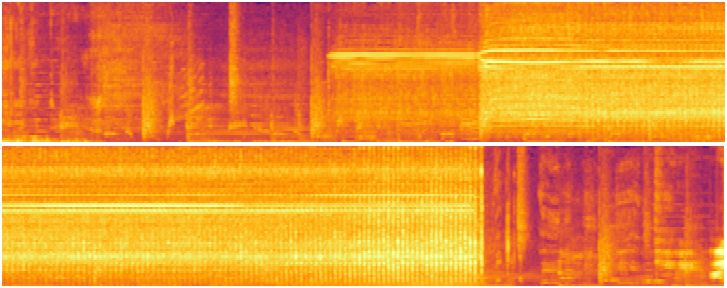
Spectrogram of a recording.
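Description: A power drill drives screws into a Ventadome roof vent on an RV, a loud, steady whirring burst lasting several seconds, preceded and followed by quieter scattered handling clatter.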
